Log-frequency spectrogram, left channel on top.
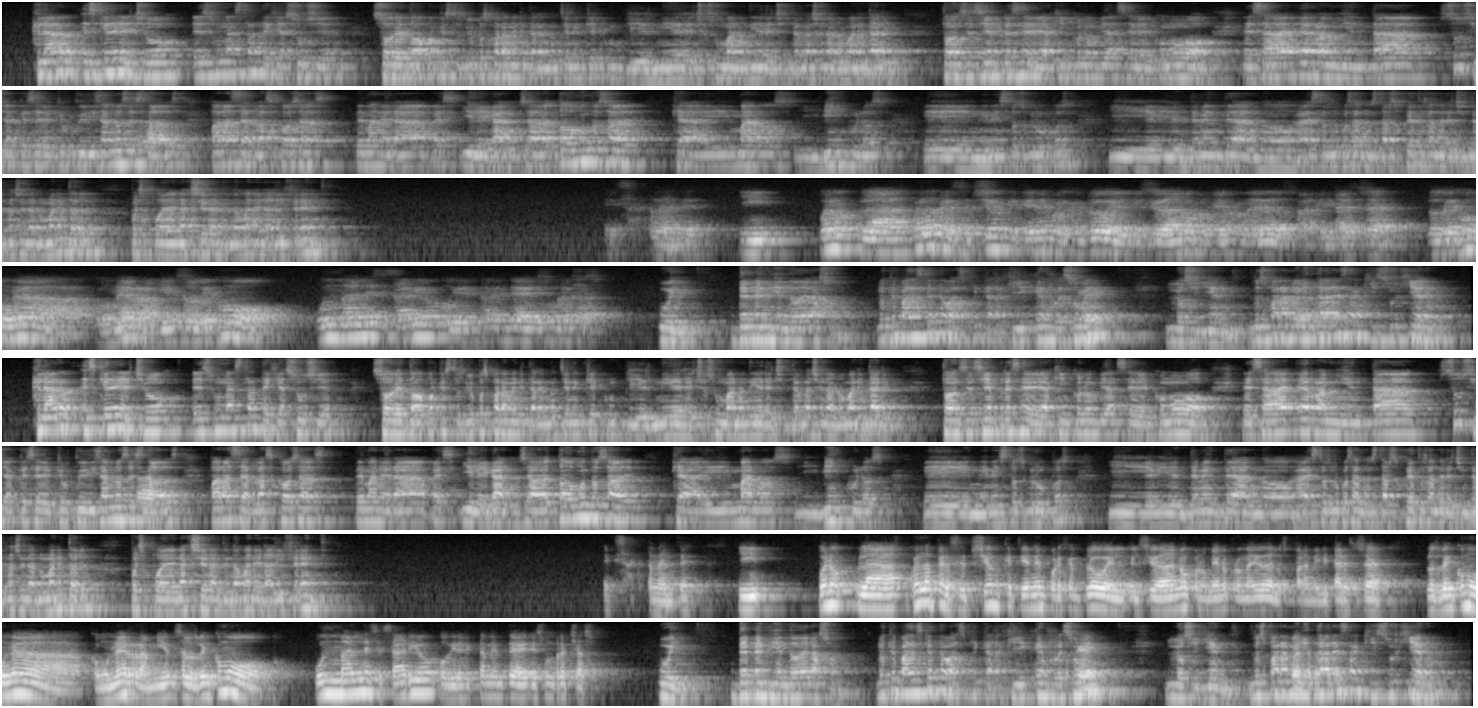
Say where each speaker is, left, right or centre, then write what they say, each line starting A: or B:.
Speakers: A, on the right; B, on the right.
A: Claro, es que de hecho es una estrategia sucia, sobre todo porque estos grupos paramilitares no tienen que cumplir ni derechos humanos ni derecho internacional humanitario. Entonces siempre se ve aquí en Colombia, se ve como esa herramienta sucia que se que utilizan los estados
B: Ah,
A: para hacer las cosas de manera pues ilegal. O sea, todo el mundo sabe que hay manos y vínculos en, en estos grupos y evidentemente al no, a estos grupos al no estar sujetos al derecho internacional humanitario, pues pueden accionar de una manera diferente.
B: Exactamente. Y bueno, la, ¿cuál es la percepción que tienen, por ejemplo, el, el ciudadano colombiano promedio de los paramilitares? O sea, ¿los ven como una, como una herramienta? O sea, ¿los ven como un mal necesario o directamente es un rechazo?
A: Uy, dependiendo de la zona. Lo que pasa es que te voy a explicar aquí en resumen
B: Ok,
A: lo siguiente. Los paramilitares
B: cuéntame, cuéntame.
A: aquí surgieron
